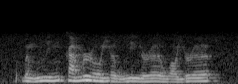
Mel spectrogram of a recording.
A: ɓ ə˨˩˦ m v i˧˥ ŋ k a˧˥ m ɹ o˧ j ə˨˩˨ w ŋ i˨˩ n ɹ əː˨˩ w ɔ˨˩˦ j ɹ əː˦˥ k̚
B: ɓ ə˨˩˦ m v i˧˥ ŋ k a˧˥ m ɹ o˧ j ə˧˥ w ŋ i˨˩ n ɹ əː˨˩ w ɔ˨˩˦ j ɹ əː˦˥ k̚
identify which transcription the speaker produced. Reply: A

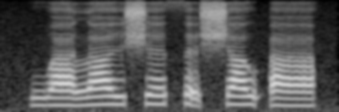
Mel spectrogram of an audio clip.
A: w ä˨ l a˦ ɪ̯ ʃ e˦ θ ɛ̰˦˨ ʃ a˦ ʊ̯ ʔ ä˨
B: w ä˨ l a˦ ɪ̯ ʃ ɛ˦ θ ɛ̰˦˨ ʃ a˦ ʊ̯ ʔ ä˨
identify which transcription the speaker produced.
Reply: B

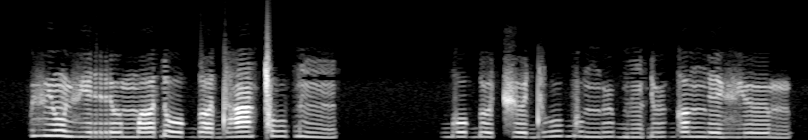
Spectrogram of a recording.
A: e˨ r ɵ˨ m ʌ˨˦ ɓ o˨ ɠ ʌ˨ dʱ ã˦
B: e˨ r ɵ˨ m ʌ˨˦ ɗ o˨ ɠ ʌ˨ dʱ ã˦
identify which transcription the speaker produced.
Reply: B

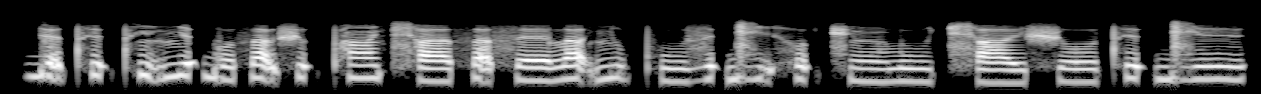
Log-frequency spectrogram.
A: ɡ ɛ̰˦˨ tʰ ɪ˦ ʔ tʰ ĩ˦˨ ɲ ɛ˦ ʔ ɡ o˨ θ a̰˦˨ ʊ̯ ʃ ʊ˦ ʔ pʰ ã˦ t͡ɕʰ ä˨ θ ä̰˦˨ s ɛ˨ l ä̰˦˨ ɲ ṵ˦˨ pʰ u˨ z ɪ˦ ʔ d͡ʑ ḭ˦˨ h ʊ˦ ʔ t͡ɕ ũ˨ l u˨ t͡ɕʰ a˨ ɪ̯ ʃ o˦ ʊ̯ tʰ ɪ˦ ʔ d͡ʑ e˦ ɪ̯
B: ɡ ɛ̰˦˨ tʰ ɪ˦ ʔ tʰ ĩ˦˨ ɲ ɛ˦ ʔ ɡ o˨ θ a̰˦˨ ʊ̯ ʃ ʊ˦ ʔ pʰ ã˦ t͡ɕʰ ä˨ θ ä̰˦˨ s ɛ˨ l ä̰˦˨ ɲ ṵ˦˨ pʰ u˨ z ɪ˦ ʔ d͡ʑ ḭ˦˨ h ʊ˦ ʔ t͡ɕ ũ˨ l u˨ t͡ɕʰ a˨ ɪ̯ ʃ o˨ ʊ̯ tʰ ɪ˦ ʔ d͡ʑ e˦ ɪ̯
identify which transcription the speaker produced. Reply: B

